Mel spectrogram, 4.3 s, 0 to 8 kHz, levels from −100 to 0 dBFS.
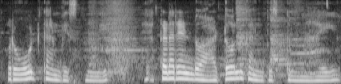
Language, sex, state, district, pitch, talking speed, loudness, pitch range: Telugu, female, Telangana, Hyderabad, 175 Hz, 100 wpm, -19 LUFS, 150-200 Hz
